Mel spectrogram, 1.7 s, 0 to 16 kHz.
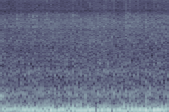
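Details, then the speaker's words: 1928 Ford Model A race car with 4-port overhead valve head conversion, just started ice cold on choke, coolant about 150, thick oil; deep, even low rumble at steady idle, no knocks or misses; healthy. "And it's still out a little bit. It's ice cold."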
